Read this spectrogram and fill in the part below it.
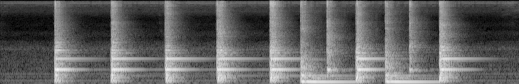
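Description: Sharp, ringing mridangam strokes in a steady tak ge na pattern, with two deeper resonant booming strokes near the end, played close and fairly loud.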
